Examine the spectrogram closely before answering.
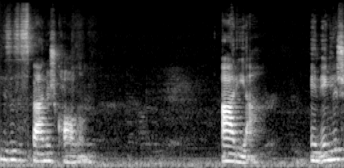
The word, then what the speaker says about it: área: You hear a change in the A sound. Instead of area, you say área.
